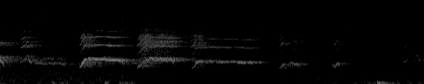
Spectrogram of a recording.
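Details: Seven-week-old fox red Labrador Retriever puppies on their first time outside give high whining squeals, a long wavering whimper and several shorter falling yelps over a few seconds.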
